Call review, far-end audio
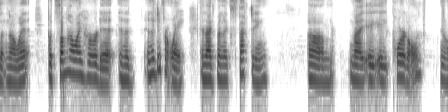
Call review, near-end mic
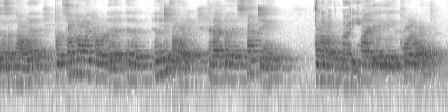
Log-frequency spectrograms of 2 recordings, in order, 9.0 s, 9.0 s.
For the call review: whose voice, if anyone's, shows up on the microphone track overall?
both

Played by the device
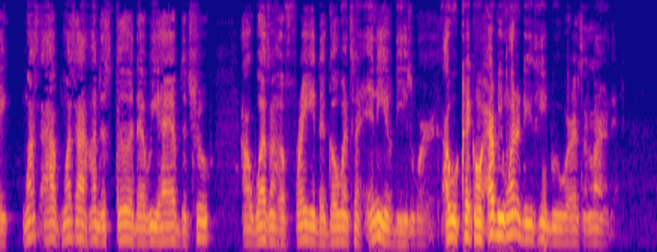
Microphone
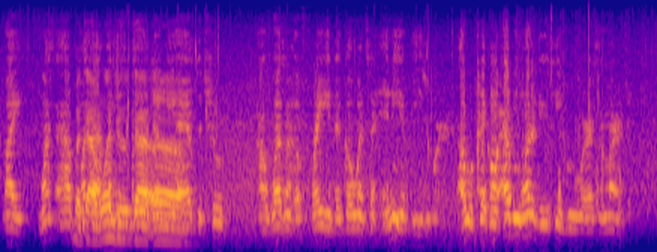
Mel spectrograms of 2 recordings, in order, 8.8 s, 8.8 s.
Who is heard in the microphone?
both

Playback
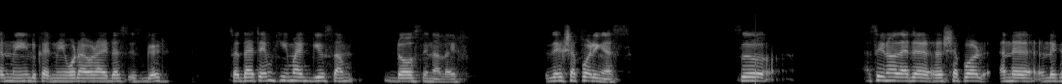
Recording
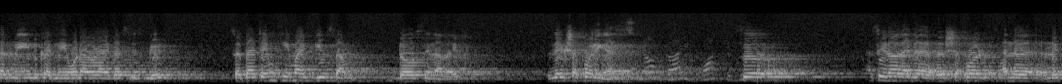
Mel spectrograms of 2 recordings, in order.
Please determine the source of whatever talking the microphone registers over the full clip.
both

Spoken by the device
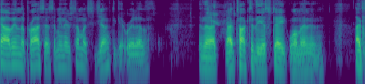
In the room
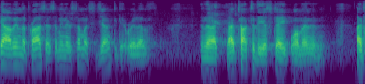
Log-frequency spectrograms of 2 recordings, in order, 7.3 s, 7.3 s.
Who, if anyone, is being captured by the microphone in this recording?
echo only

